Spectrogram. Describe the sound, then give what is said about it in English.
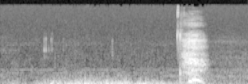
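A dog gives a big yawn, heard as one breathy, sigh-like exhale near the end over a low, steady background rumble. “Oh, puppy. Big yawn.”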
